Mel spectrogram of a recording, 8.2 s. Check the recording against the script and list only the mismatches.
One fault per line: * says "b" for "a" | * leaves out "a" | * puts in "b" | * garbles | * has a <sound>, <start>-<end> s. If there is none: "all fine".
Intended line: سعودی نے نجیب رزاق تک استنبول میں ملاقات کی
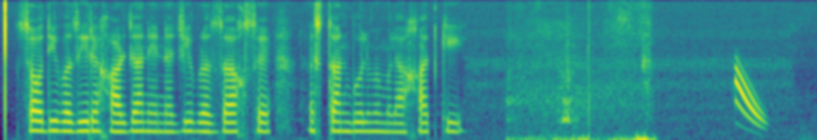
* puts in "وزیر خارجہ"
* says "سے" for "تک"
* has a bark, 5.1-6.6 s
* has a chirp, 7.3-7.7 s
